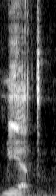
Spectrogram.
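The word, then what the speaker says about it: нет: But it sounds like niet. See what I was talking about? H-E-T? H is pronounced niet.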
